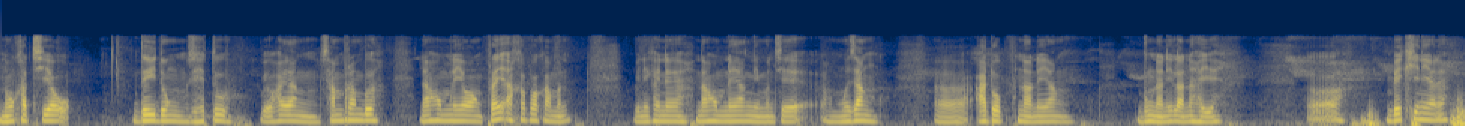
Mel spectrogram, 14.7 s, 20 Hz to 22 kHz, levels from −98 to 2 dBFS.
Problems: none marked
